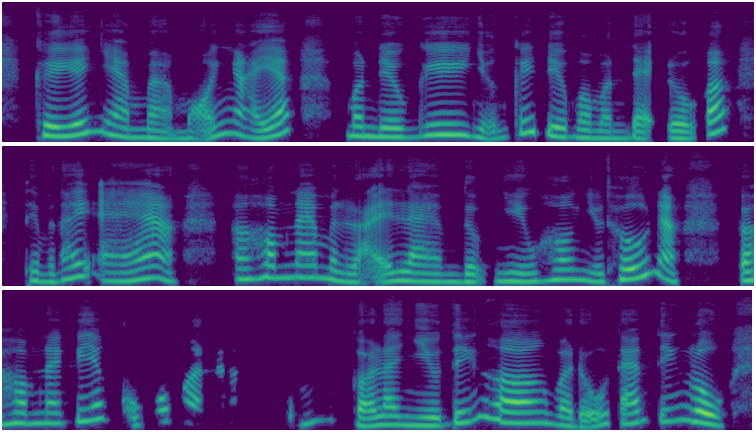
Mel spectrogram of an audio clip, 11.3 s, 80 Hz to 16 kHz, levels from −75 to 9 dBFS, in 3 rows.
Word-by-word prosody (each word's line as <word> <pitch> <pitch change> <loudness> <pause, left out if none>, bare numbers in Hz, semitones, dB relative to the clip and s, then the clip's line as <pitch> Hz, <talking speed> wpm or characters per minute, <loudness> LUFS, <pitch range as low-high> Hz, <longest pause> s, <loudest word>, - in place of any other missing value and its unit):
Khi 250 -1 +4
á 275 - +5
nha 295 -9 -1
mà 200 -4 -3
mỗi 190 +8 -4
ngày 270 -8 -1
á, 280 - +4 0.3
mình 245 -1 +1
đều 220 -1 +3
ghi 275 +1 +3
những 200 -3 -6
cái 330 +9 -1
điều 235 -2 +3
mà 205 -2 -2
mình 180 -1 -4
đạt 180 - 0
được 185 -1 -1
á 315 +4 +5 0.3
thì 230 - -2
mình 200 - -5
thấy 305 +6 0
à, 230 +6 +1 0.2
a, 265 - -2
hôm 300 +2 0
nay 310 -1 +1
mình 250 -6 -1
lại 200 +2 -1
làm 205 -3 0
được 195 -1 -1
nhiều 215 -1 0
hơn 255 +3 -1
nhiều 220 -4 -3
thứ 265 - +3
nè. 410 - +3 0.3
Và 230 - +4
hôm 265 +2 0
nay 265 0 -1
cái 315 +4 -3
giấc 370 0 -1
ngủ 200 - -6
của 300 - -2
mình - - -3
á, - - -18 0.2
cũng, 265 +6 -11 0.2
gọi 200 -2 +3
là, 225 - +3
nhiều 210 -2 +1
tiếng 275 +6 0
hơn 270 -1 +6
và 210 -3 +1
đủ 175 +7 -1
8 270 - +1
tiếng 340 0 -6
luôn. 270 -8 +7
245 Hz, 285 wpm, -20 LUFS, 205-275 Hz, 0.3 s, luôn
